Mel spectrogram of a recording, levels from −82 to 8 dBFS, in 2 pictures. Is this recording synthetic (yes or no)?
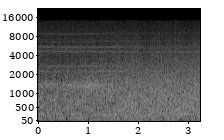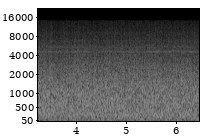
yes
